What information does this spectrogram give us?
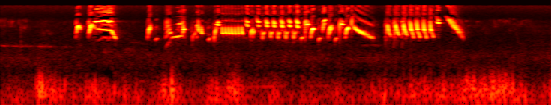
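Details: Song of a European goldfinch, offered as a model for young goldfinches: long, fast twittering phrases mixing clear chirps, buzzy rattling trills and sliding notes, nearly unbroken, with light low background rumble.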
